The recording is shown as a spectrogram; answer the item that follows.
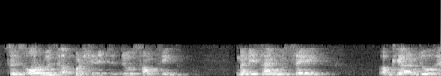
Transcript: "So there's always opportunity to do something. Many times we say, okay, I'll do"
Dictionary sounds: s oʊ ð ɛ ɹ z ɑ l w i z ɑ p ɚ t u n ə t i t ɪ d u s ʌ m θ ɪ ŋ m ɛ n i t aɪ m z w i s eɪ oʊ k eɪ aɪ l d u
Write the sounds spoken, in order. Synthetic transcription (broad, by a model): s oʊ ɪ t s ɑ l w i z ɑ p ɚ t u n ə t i t ɪ d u s ʌ m θ ɪ ŋ m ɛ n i t aɪ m w i s eɪ oʊ k eɪ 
